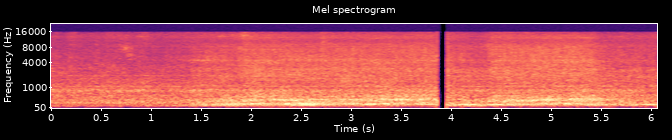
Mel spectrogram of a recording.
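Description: A low engine-like rumble that swells about a second and a half in and holds steady, with the sound cutting out for an instant just before four seconds.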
